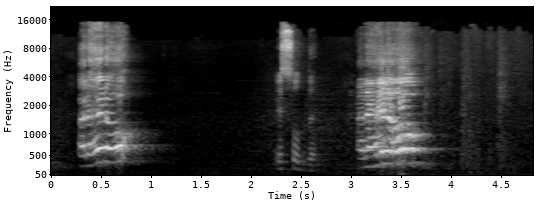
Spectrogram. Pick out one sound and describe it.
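A man speaks sharply in short bursts, close by.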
